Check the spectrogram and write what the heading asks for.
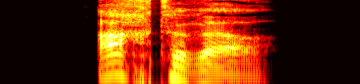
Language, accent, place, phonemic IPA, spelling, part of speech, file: German, Germany, Berlin, /ˈaxtəʁɐ/, achterer, adjective, De-achterer.ogg
- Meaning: aft, stern (in the back of the ship)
